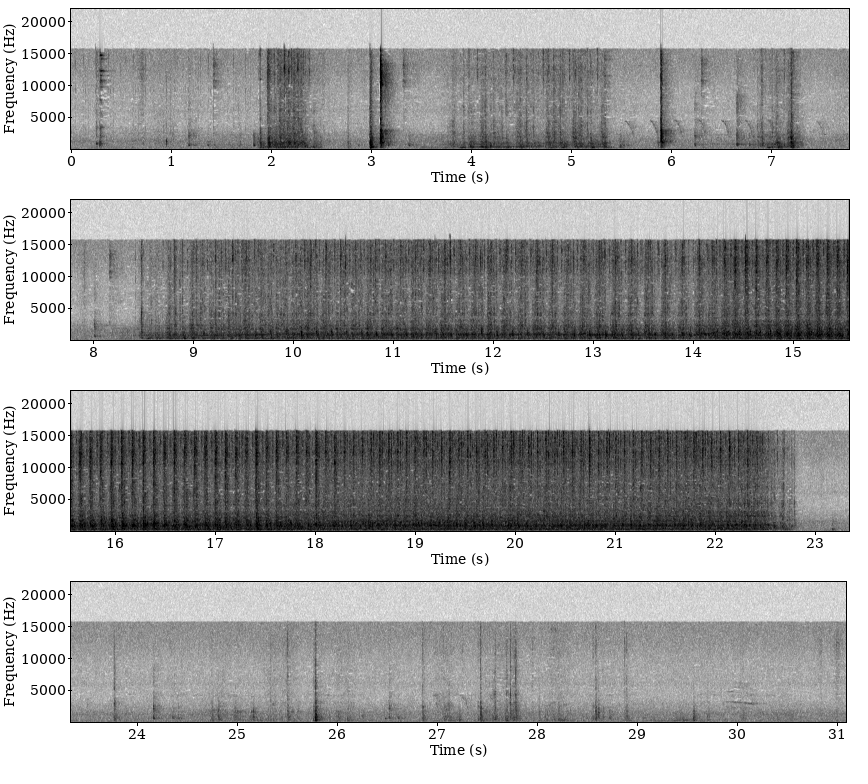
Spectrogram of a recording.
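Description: Electric domestic sewing machine stitching through folded waxed canvas: a few short bursts of stitching in the first seven seconds, then a steady run of about fourteen seconds that cuts off suddenly. A few light clicks follow.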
